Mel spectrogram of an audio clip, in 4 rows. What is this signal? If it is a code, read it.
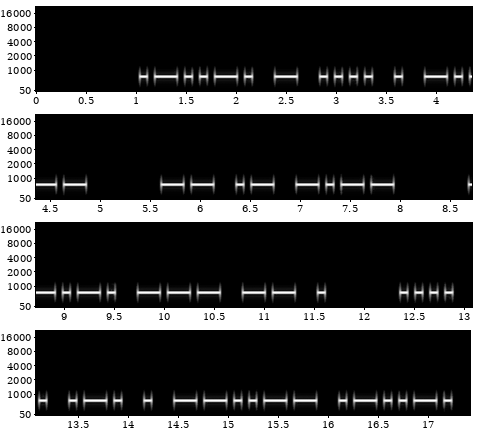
Morse code, heard as a keyed tone, about 16 wpm, 700 Hz. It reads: "THEY MAY COME HERE,"
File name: Book One / 07-Chapter 7 - 16 WPM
